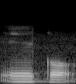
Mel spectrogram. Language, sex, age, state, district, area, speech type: Odia, male, 18-30, Odisha, Koraput, urban, read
